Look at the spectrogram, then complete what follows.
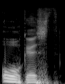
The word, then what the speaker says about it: AGST: listened to that artist it's August it's spelled agst you can tell they're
